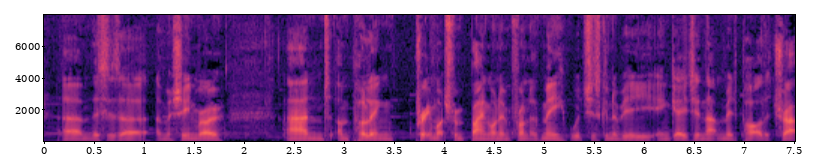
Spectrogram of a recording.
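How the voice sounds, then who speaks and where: A man with a British accent speaks in a very deep, low pitch with monotone, flat intonation. Faint music plays in the background of a dry sound with no echo. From England. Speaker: fitness youtuber; fitness content creator. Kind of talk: tutorial. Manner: halting, with fillers. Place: garden. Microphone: earbuds.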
